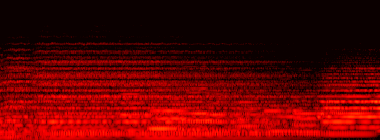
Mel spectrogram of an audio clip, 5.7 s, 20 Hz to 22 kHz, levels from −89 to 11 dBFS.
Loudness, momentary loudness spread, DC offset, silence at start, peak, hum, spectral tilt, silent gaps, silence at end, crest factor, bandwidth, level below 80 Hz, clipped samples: -47 LUFS; 7 LU; under 0.1%; 0 s; -30 dBFS; none; -5.5 dB/octave; none; 0 s; 16 dB; 16 kHz; -64 dBFS; under 0.1%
